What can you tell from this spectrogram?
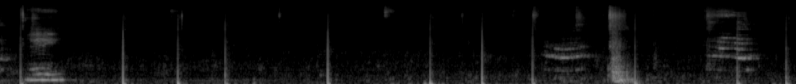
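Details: Young kittens play-fighting together; a few thin, wavering meows and a squeal break out between frequent sharp clicks and taps, with low background hum.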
